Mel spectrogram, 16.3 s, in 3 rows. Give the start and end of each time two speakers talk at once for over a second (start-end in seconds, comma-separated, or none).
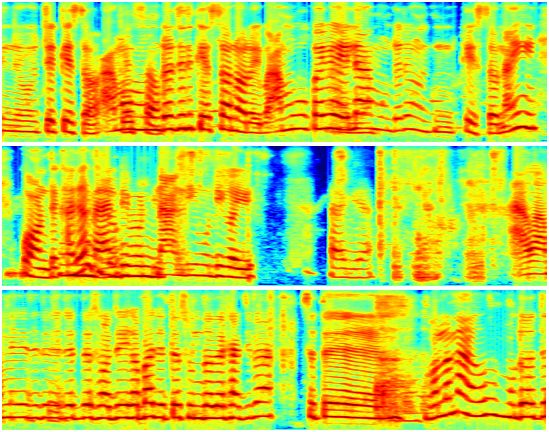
none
